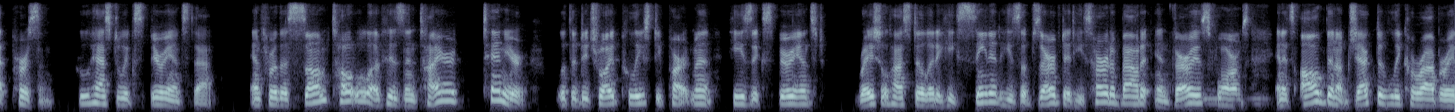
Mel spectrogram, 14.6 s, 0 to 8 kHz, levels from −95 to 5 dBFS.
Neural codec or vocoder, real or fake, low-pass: none; real; 7.2 kHz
